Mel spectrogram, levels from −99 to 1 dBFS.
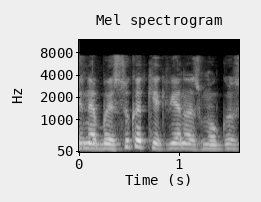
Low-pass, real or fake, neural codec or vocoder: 7.2 kHz; real; none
